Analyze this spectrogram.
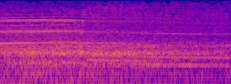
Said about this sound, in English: That's a Harley-Davidson electric motorcycle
